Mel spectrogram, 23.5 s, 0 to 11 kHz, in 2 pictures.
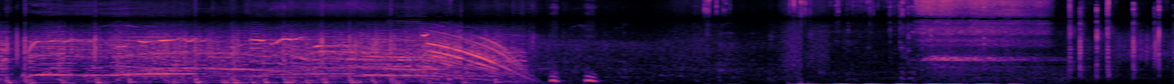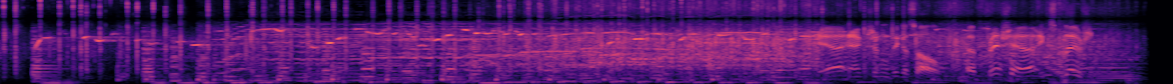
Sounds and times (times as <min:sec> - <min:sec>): Music: 0:12.1 - 0:23.3
Speech: 0:20.0 - 0:22.7.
